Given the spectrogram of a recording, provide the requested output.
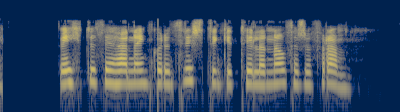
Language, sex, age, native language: Icelandic, female, 40-49, Icelandic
